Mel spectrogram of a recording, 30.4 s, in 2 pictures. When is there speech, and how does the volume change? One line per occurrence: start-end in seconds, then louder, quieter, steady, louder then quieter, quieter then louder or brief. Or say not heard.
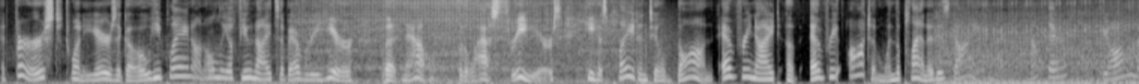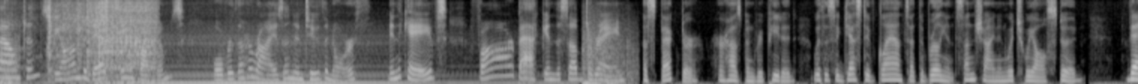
0.0-30.3 quieter.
